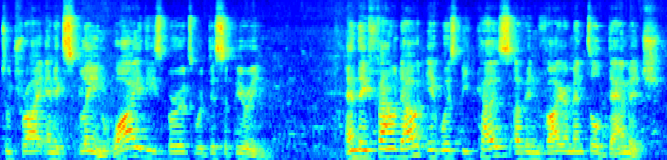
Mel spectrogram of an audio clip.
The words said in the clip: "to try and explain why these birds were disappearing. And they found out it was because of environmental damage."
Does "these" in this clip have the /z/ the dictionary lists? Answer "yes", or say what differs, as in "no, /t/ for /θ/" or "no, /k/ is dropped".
yes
